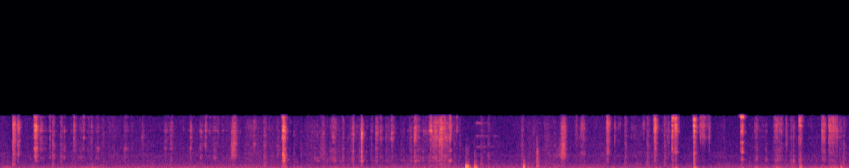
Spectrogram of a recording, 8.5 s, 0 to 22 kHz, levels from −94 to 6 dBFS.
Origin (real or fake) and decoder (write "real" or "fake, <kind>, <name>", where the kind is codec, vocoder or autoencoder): real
